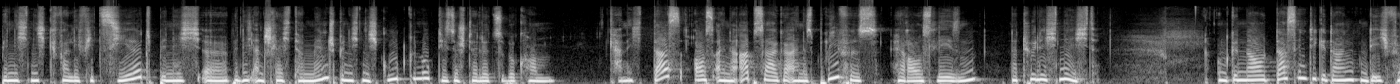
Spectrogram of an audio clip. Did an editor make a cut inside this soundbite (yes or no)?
yes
